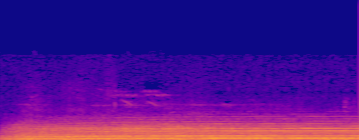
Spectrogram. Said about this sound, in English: Meanwhile, in Ukraine, air raid sirens rang out through the night, sending people underground into subway stations in the capital, Kyiv.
